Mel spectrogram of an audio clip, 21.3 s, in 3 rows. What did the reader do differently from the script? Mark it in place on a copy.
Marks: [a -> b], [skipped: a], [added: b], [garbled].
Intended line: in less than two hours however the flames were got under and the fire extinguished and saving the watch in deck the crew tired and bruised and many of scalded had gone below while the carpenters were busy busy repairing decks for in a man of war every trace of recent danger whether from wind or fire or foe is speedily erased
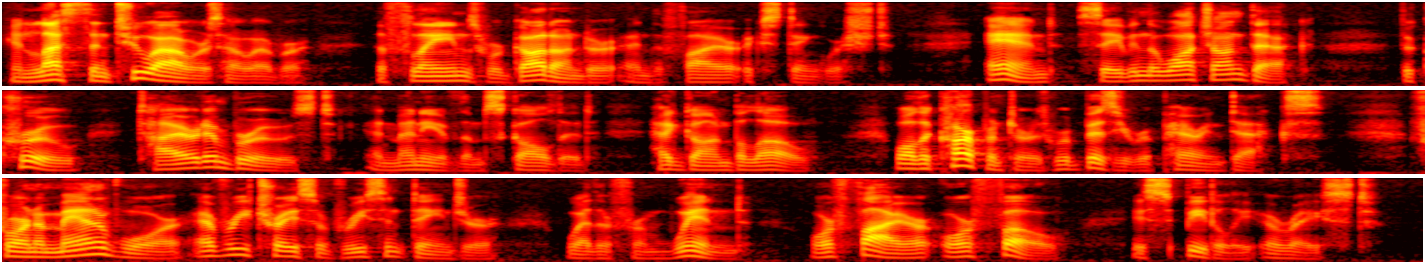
in less than two hours however the flames were got under and the fire extinguished and saving the watch [in -> on] deck the crew tired and bruised and many of [added: them] scalded had gone below while the carpenters were busy [skipped: busy] repairing decks for in a man of war every trace of recent danger whether from wind or fire or foe is speedily erased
